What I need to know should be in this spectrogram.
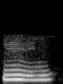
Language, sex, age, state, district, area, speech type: Assamese, female, 18-30, Assam, Majuli, urban, conversation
